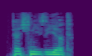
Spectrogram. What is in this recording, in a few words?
"technisiert", German; adjectives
